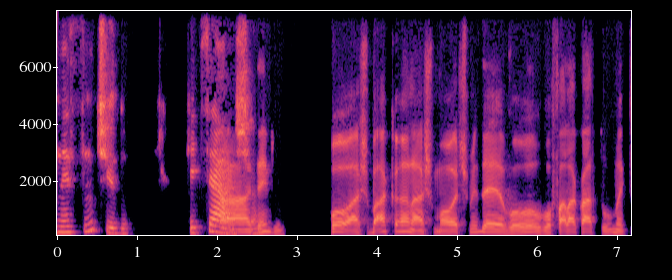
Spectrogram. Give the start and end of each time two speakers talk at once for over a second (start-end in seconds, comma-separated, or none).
none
